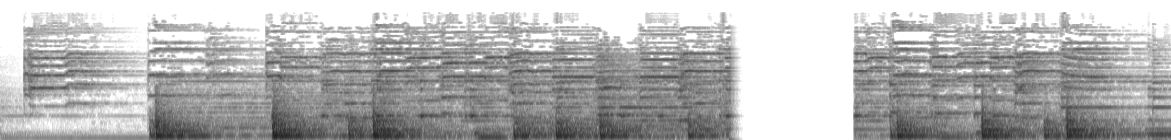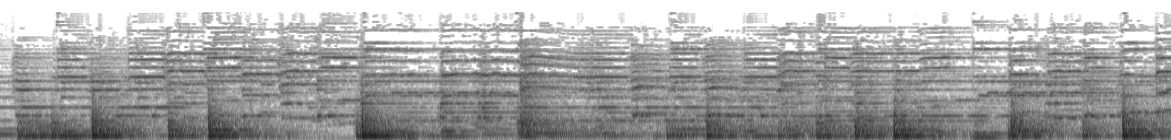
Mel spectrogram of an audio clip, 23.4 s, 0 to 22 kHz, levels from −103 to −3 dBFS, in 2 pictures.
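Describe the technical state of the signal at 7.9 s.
At 7.9 s the signal sits inside a long network dropout running from about 7.29 s to 8.55 s, most likely a stretch where no audio data reached the receiver. The receiver briefly carried the last sound forward as a fading buzz, then gave way to silence for about 1.1 s, so 7.9 s falls in that dead gap. The audio resumes near 8.55 s with roughly 1.2 s of material simply gone.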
